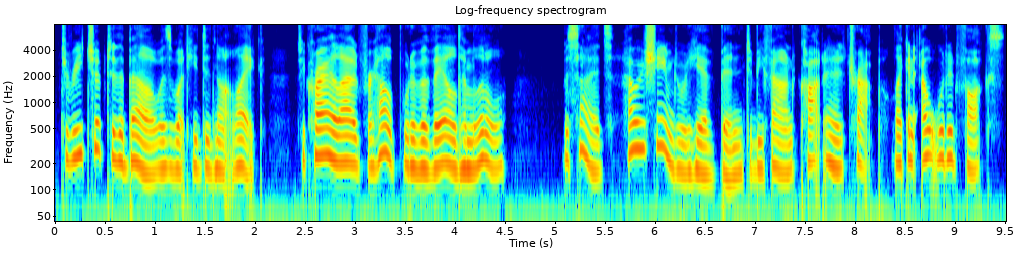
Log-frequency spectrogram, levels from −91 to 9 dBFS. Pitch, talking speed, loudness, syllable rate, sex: 200 Hz, 250 wpm, -19 LUFS, 6.1 syllables/s, female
